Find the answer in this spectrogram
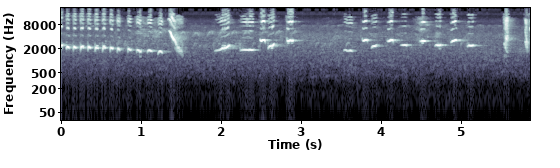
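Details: Master song of a greater green leafbird for training other birds: a rapid descending trill, a steep sweep, then spaced whistles and chips jumping between pitches.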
